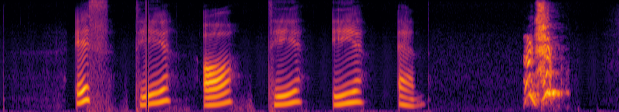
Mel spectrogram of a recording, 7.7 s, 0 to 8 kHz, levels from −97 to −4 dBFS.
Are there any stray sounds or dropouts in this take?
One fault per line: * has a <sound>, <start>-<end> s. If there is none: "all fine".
* has a dropout, 1.8-1.9 s
* has a sneeze, 6.5-7.1 s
